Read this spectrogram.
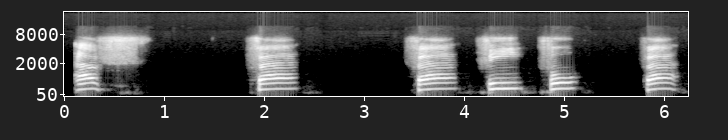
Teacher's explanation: dalam tekak kita ni, dalam halqum kita ni tidak ada getaran.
